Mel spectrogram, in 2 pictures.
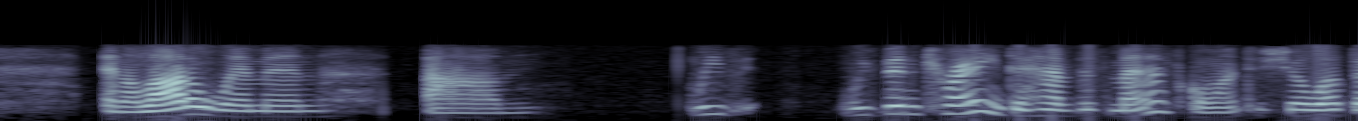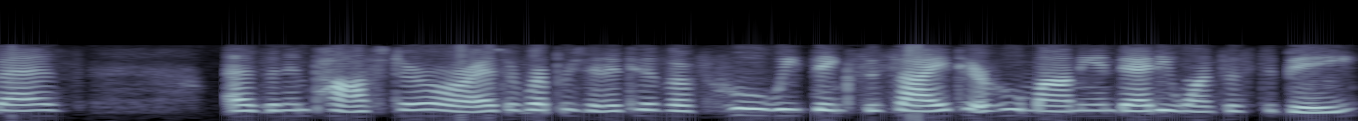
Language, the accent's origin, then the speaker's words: English; Chicago, Illinois, United States; I'm from Chicago originally, and so I came here for school, graduated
